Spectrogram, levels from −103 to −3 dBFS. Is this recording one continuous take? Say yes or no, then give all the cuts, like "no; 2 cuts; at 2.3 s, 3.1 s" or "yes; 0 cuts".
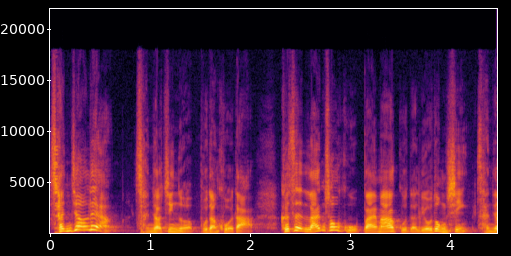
yes; 0 cuts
